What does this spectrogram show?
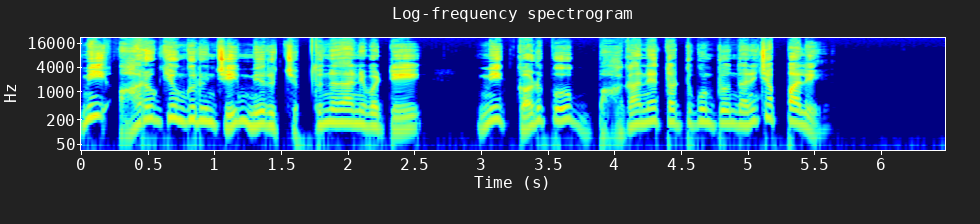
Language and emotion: Telugu, surprised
